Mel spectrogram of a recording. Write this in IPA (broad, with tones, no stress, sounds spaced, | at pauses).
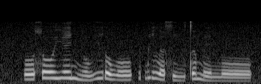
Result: o˧ s oː˦ j e˦ ɲ ũ˨ ɣ i˦ ɾ o˧ w o˧ | ɓ i˦ l ə˨˦ s iː˨ t ə˦ m e˨ ŋ oː˨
